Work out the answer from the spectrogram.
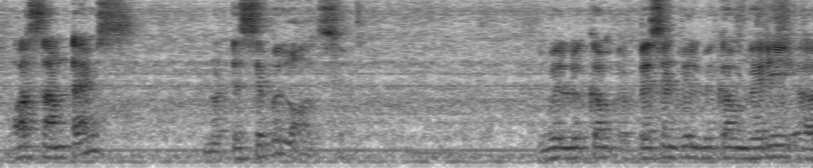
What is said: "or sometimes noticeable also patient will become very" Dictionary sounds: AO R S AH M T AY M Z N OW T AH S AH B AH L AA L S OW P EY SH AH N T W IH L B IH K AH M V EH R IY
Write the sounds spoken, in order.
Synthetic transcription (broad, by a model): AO R S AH M T AY M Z N OW T AH S AH B AH L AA L S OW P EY S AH N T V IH L B IH K AH M V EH R IY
